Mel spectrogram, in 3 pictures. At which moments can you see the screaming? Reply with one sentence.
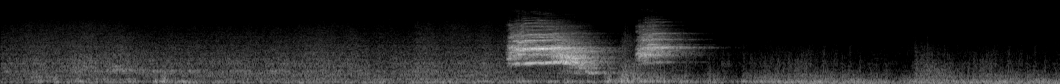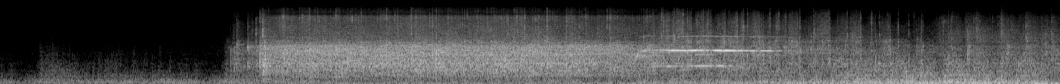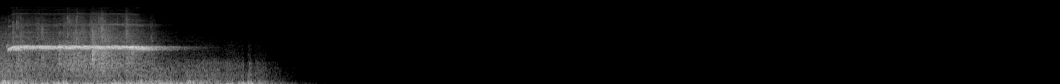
The screaming can be heard from 5.0 to 6.7 s and from 16.9 to 18.1 s.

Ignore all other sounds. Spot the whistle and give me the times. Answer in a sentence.
The whistle can be heard from 21.2 to 22.7 s.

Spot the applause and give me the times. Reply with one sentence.
The applause can be heard from 12.9 to 22.8 s.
